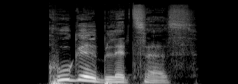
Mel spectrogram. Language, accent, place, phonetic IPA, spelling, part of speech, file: German, Germany, Berlin, [ˈkuːɡl̩ˌblɪt͡səs], Kugelblitzes, noun, De-Kugelblitzes.ogg
- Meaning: genitive singular of Kugelblitz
